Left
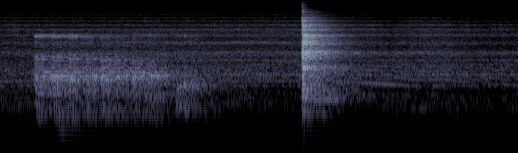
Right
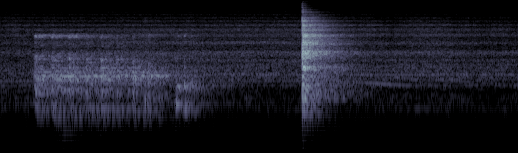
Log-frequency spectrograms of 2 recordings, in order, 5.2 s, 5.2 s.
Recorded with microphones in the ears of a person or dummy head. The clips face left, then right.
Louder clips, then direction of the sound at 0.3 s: Right 1 dB; 65° right (ahead or behind).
